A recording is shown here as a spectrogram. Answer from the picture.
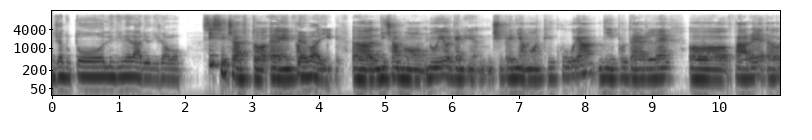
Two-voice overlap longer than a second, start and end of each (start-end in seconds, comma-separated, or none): none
